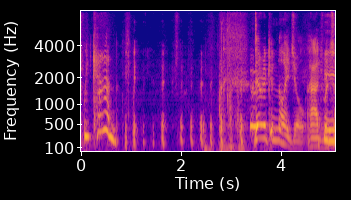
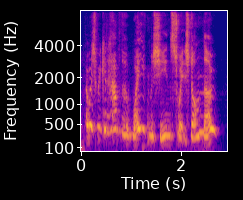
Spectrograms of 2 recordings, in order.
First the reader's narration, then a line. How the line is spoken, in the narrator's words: spluttered Sara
